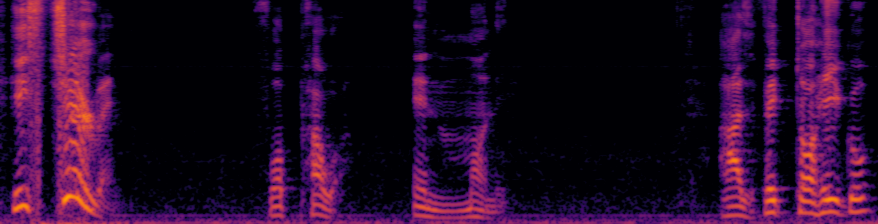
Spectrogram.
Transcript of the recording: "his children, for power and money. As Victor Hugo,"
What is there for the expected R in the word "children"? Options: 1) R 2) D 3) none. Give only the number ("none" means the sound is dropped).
1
